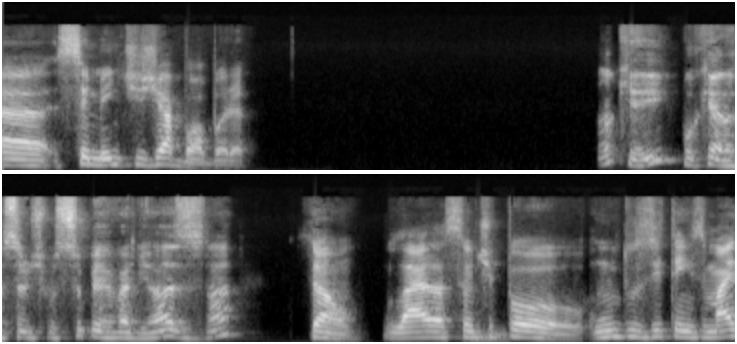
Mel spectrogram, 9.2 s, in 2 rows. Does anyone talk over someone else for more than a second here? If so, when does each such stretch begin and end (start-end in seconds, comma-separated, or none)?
none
